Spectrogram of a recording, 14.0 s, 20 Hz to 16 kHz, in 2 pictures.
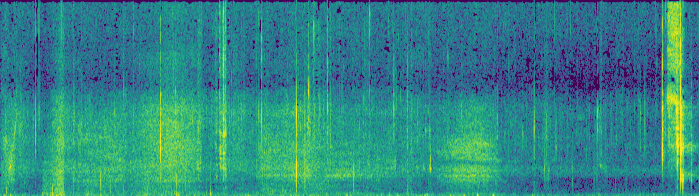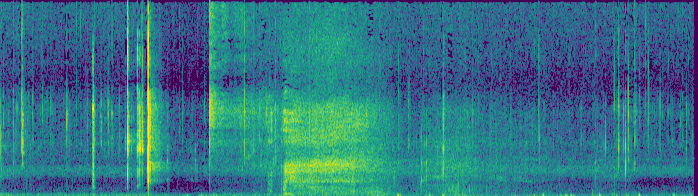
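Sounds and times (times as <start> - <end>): crunching rustle: 0.0 - 9.0
campfire crackling: 0.0 - 13.9
sharp fire pops: 1.6 - 13.9.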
